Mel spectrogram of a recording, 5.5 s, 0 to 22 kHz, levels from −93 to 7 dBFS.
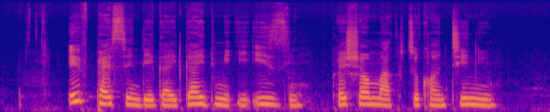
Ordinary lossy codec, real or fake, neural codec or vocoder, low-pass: none; fake; vocoder, 48 kHz, 128 mel bands, Vocos; none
